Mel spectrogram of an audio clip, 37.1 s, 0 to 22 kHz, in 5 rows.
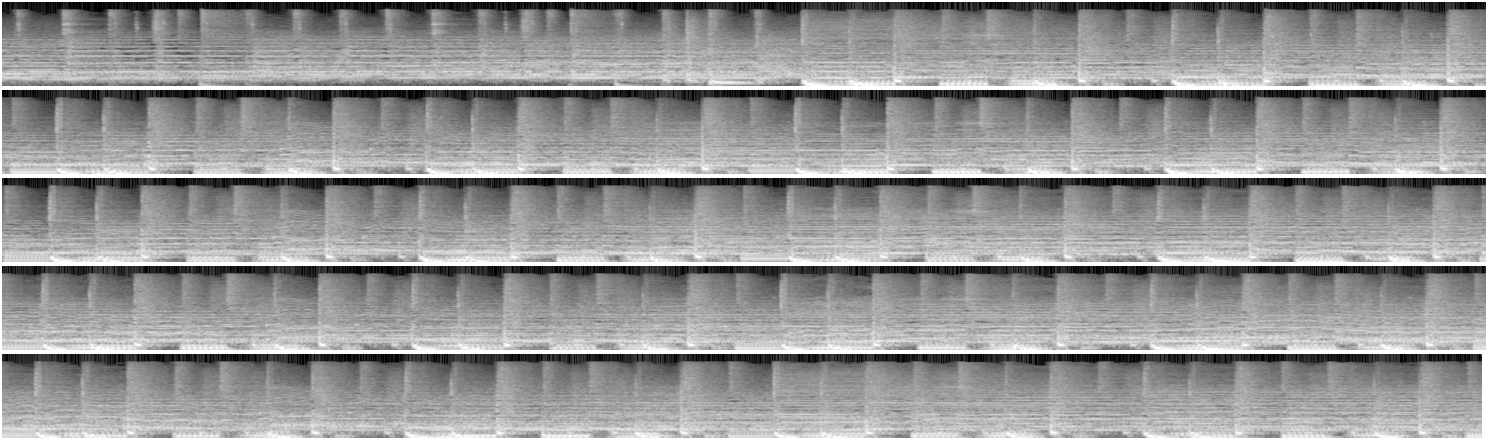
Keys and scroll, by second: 1.1 ], 2.3 ], 2.9 ], 3.6 space, 3.9 ], 4.7 ctrl+-, 5.1 ], 6.9 ], 7.9 ctrl+alt+z, 8.6 ], 8.8 ctrl+alt+z, 9.3 ], 13.5 space, 14.0 space, 19.5 space, 21.1 space, 24.9 space, 28.9 space, 33.4 space, 36.9 ctrl+=.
